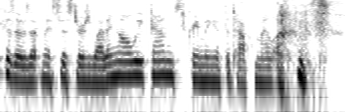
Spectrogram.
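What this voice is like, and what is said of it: Raspy, hoarse voice. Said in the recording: “my voice is a little raspy ... raspily”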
